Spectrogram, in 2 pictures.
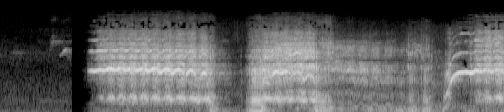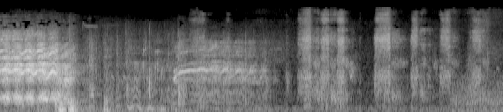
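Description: Horse whinnying, four quavering calls, the third rising sharply at its start. Near the end it gives way to a run of short, rapid huffs.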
